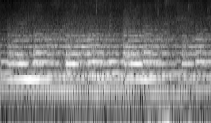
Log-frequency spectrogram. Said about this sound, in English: And we hear the bells ringing at one point, and so it seems like there is no hope and that there may not be any people left.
